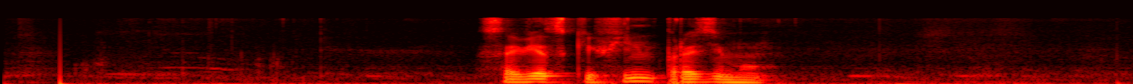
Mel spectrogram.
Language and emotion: Russian, neutral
